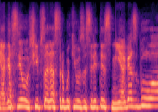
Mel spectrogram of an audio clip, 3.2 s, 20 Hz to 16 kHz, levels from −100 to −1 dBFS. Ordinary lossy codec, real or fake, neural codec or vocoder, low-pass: AAC, 48 kbps; fake; autoencoder, 48 kHz, 128 numbers a frame, DAC-VAE, trained on Japanese speech; 14.4 kHz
